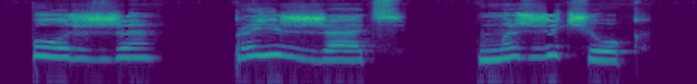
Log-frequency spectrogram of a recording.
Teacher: La combinaison du Z avec le G se prononce comme J long à l'intérieur du mot.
